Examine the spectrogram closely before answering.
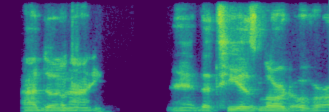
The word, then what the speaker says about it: Adonai: When articulating the name Yud Hey Vav Hey, one should have in mind the meaning of the name as it is pronounced, Adonai, that he is Lord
